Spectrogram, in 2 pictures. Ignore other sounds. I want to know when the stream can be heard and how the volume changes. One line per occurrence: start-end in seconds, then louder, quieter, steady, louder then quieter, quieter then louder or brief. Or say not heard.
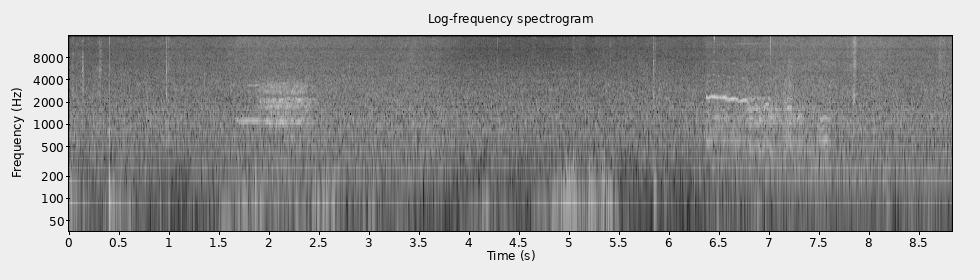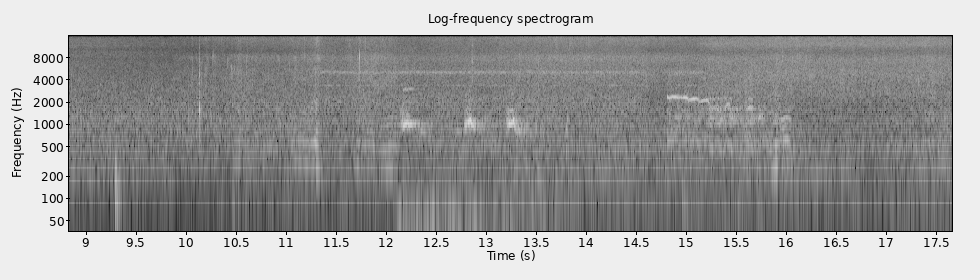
0.0-17.6 steady.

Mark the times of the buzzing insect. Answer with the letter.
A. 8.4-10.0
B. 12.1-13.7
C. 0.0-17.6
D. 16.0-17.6
C.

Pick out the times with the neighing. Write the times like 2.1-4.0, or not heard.
1.6-2.5, 6.3-7.7, 14.8-16.1.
